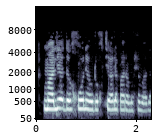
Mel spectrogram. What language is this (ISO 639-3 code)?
pus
